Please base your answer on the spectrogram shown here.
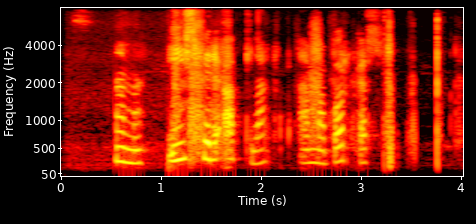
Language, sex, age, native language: Icelandic, female, 10, Icelandic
